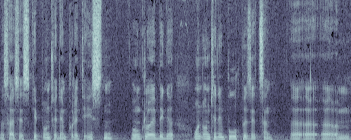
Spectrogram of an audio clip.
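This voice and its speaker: The pace is moderate. A man's voice rises and falls over a very wide pitch range. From Hesse, Germany. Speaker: Islamic studies researcher. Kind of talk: expert interview. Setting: studio recording in a church. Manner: hesitant, many fillers.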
